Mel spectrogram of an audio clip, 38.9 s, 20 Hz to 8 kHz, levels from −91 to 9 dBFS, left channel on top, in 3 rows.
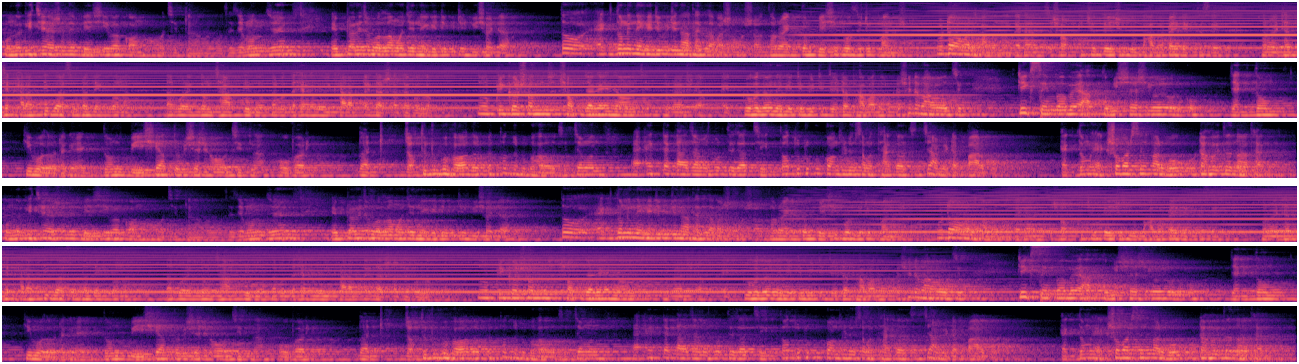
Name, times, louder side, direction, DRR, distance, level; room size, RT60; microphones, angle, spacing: voice 1, 0.0-5.1 5.6-9.0 9.4-12.2 12.6-14.3 14.6-17.3 17.7-24.9 25.2-25.7 26.1-29.0 29.5-29.6 29.9-31.9 32.2-35.9 36.5-38.5, left 1 dB, 35° left, 4 dB, 1.2 m, -20 dB
sound 1, 7.7-23.5, left 6 dB, 55° right, 2.6 m, -20 dB
15.5 x 11.0 x 8.3 m, 2.2 s
head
